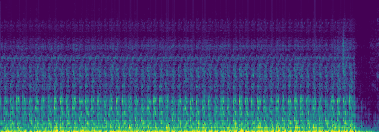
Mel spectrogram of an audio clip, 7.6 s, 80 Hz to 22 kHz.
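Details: 2007 Dodge 5.9 Cummins that starts hard cold after sitting 4–8 hours unplugged; with injector 2 blocked at the rail it cranks long and steadily with no firing, rail pressure too low to start.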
